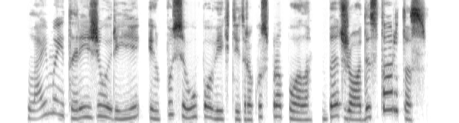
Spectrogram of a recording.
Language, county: Lithuanian, Vilnius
